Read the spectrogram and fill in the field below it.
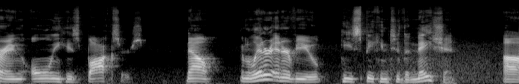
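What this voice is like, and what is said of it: Usual voice. Nothing is said of it.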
